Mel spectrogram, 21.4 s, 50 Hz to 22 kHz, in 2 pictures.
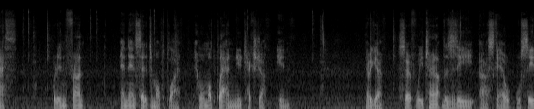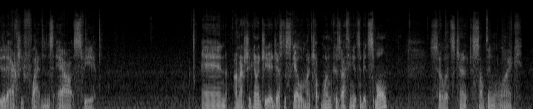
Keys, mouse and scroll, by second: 1.1 middle click, 1.9 click, 3.7 middle click, 5.1 click, 7.5 middle click, 8.1 middle click, 8.2-9.2 scroll up 2, 9.2 click, 9.2 scroll up 3, 11.7 middle click, 12.1-12.6 scroll down 3, 12.6 shift+middle click, 12.8 middle click, 13.8 click, 17.1 middle click, 17.6 middle click, 19.4 click.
